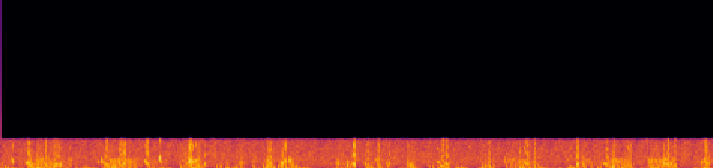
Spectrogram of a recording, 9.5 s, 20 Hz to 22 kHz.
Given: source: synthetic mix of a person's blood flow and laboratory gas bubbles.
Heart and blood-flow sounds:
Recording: Doppler ultrasound of blood flow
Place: precordium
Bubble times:
0.00-0.20 s: bubbles
0.31-0.97 s: bubbles
1.28-2.19 s: bubbles
2.36-2.76 s: bubbles
2.84-2.99 s: bubbles
3.11-3.26 s: bubbles
3.35-3.40 s: bubbles
3.46-3.98 s: bubbles
4.44-4.77 s: bubbles
4.82-5.21 s: bubbles
5.40-5.55 s: bubbles
5.69-6.01 s: bubbles
6.12-6.22 s: bubbles
6.39-6.60 s: bubbles
6.70-7.19 s: bubbles
7.64-7.91 s: bubbles
7.94-8.43 s: bubbles
8.62-9.05 s: bubbles
9.30-9.48 s: bubbles
From the record:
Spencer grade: 3 (all of the cardiac periods contain showers or single bubble signals, but not dominating or overriding the cardiac motion signals)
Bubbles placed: anywhere in the cardiac cycle

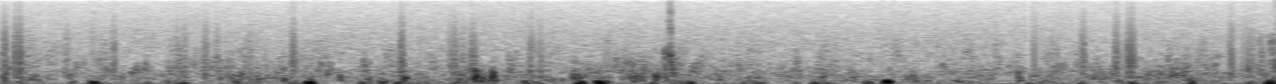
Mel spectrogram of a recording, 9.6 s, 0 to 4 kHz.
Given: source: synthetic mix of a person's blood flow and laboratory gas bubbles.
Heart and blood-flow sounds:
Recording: Doppler ultrasound of blood flow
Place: subclavian vein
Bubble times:
4.95-5.09 s: bubbles
9.42-9.58 s: bubbles
From the record:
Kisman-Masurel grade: 122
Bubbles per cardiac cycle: 1 to 2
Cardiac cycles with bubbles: 10 to 50%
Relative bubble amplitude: moderate (0.250 to 0.450)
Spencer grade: 2 (many but less than half of the cardiac periods contain bubble signals, singularly or in groups)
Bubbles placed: anywhere in the cardiac cycle

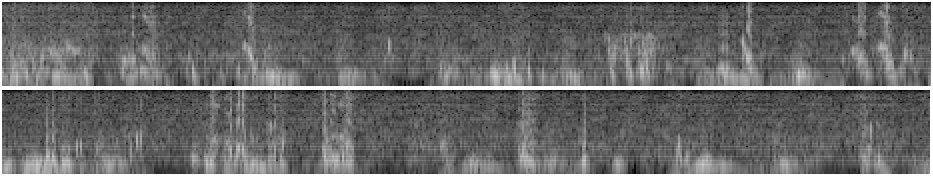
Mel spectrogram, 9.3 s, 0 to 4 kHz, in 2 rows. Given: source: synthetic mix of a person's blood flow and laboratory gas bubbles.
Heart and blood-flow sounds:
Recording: Doppler ultrasound of blood flow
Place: precordium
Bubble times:
0.00-0.48 s: bubbles
0.58-0.84 s: bubbles
0.89-1.35 s: bubbles
1.90-1.97 s: bubbles
2.17-2.30 s: bubbles
2.48-2.83 s: bubbles
2.99-3.38 s: bubbles
3.52-3.65 s: bubbles
3.68-3.82 s: bubbles
4.18-4.61 s: bubbles
4.77-5.08 s: bubbles
5.11-5.37 s: bubbles
5.58-6.08 s: bubbles
6.23-6.42 s: bubbles
6.82-6.90 s: bubbles
7.20-7.36 s: bubbles
7.52-7.60 s: bubbles
7.68-7.78 s: bubbles
7.98-8.12 s: bubbles
8.92-9.09 s: bubbles
From the record:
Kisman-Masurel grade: 232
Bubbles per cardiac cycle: several, 3 to 8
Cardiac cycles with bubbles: 50 to 99%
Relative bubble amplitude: moderate (0.250 to 0.450)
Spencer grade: 3 (all of the cardiac periods contain showers or single bubble signals, but not dominating or overriding the cardiac motion signals)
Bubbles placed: anywhere in the cardiac cycle

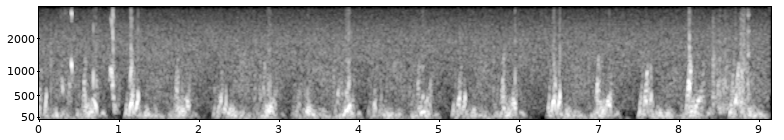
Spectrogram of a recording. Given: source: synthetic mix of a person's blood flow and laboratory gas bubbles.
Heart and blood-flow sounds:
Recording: Doppler ultrasound of blood flow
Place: precordium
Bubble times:
0.29-0.48 s: bubbles
0.67-0.75 s: bubbles
0.90-1.07 s: bubbles
8.41-9.00 s: bubbles
From the record:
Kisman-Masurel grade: 222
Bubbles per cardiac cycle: several, 3 to 8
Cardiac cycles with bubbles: 10 to 50%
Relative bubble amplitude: moderate (0.250 to 0.450)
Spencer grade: 2 (many but less than half of the cardiac periods contain bubble signals, singularly or in groups)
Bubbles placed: only in the low amplitude regions of the cardiac cycle

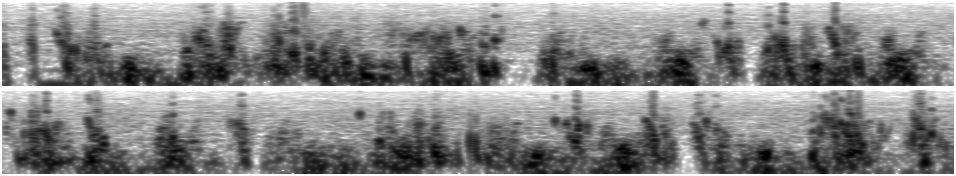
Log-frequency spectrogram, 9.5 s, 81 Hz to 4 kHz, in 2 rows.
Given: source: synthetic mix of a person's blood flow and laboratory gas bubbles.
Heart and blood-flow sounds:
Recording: Doppler ultrasound of blood flow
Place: precordium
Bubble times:
0.00-0.04 s: bubbles
0.11-0.18 s: bubbles
0.24-0.53 s: bubbles
0.87-1.77 s: bubbles
1.92-2.53 s: bubbles
2.68-2.82 s: bubbles
3.48-3.71 s: bubbles
3.80-4.34 s: bubbles
4.76-5.09 s: bubbles
5.17-5.31 s: bubbles
5.57-5.65 s: bubbles
5.88-6.03 s: bubbles
6.50-7.35 s: bubbles
7.50-7.72 s: bubbles
7.92-8.14 s: bubbles
8.19-8.40 s: bubbles
8.76-9.21 s: bubbles
9.24-9.53 s: bubbles
From the record:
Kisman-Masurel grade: 342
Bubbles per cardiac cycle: rolling drumbeat, 9 or more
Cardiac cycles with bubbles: 100%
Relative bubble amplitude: moderate (0.250 to 0.450)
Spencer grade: 3 (all of the cardiac periods contain showers or single bubble signals, but not dominating or overriding the cardiac motion signals)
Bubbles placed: only in the low amplitude regions of the cardiac cycle

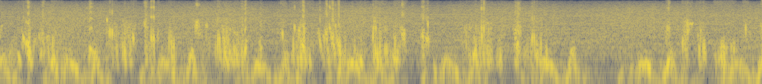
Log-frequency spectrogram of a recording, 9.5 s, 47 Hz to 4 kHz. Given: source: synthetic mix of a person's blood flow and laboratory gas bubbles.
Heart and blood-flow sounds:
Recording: Doppler ultrasound of blood flow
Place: precordium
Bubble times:
0.00-0.81 s: bubbles
1.09-1.22 s: bubbles
1.30-1.72 s: bubbles
1.79-2.01 s: bubbles
2.07-2.22 s: bubbles
2.41-3.15 s: bubbles
3.22-3.29 s: bubbles
3.49-3.58 s: bubbles
3.61-4.36 s: bubbles
4.39-4.57 s: bubbles
4.63-5.10 s: bubbles
5.25-5.39 s: bubbles
5.75-6.30 s: bubbles
6.40-6.87 s: bubbles
8.30-8.42 s: bubbles
8.50-8.85 s: bubbles
8.91-9.22 s: bubbles
9.28-9.36 s: bubbles
9.49-9.53 s: bubbles
From the record:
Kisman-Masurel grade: 333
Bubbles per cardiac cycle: rolling drumbeat, 9 or more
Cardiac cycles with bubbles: 50 to 99%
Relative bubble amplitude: loud (0.450 to 0.775)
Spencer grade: 3 (all of the cardiac periods contain showers or single bubble signals, but not dominating or overriding the cardiac motion signals)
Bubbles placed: anywhere in the cardiac cycle

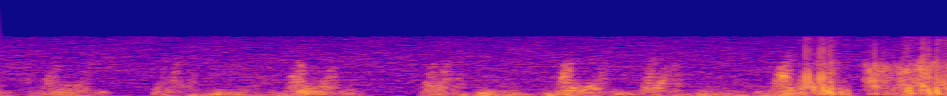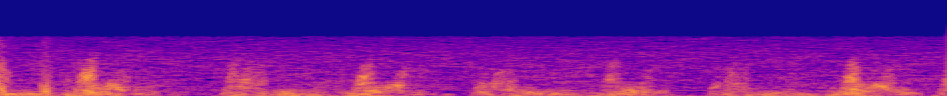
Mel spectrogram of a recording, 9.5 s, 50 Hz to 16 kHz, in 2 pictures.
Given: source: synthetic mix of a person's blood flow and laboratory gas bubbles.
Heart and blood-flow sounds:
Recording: Doppler ultrasound of blood flow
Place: precordium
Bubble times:
3.99-4.25 s: bubbles
4.31-4.79 s: bubbles
4.93-5.01 s: bubbles
From the record:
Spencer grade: 1 (occasional bubble signal discernible with the cardiac motion signal, with majority of cardiac periods free of bubbles)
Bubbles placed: only in the low amplitude regions of the cardiac cycle

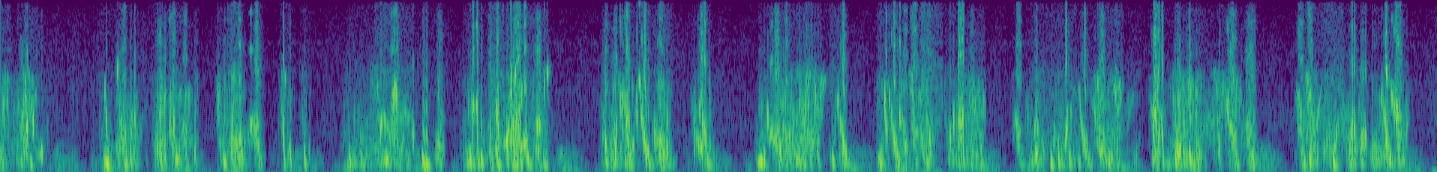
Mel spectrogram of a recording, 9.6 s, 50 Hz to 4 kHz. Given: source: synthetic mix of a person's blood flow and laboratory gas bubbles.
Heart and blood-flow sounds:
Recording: Doppler ultrasound of blood flow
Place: precordium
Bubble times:
0.00-0.32 s: bubbles
0.66-1.33 s: bubbles
1.43-1.77 s: bubbles
1.85-2.08 s: bubbles
2.30-2.97 s: bubbles
3.08-3.69 s: bubbles
4.00-4.51 s: bubbles
4.60-4.77 s: bubbles
5.05-5.71 s: bubbles
5.83-6.57 s: bubbles
6.74-7.60 s: bubbles
7.65-8.40 s: bubbles
8.62-9.40 s: bubbles
9.56-9.59 s: bubbles
From the record:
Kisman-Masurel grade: 343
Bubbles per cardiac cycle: rolling drumbeat, 9 or more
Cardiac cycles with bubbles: 100%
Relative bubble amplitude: loud (0.450 to 0.775)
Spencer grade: 3 (all of the cardiac periods contain showers or single bubble signals, but not dominating or overriding the cardiac motion signals)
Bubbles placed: anywhere in the cardiac cycle

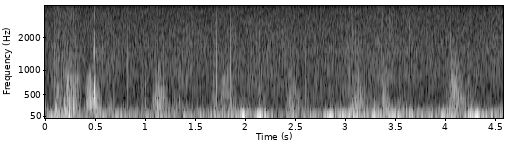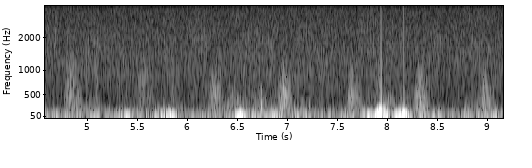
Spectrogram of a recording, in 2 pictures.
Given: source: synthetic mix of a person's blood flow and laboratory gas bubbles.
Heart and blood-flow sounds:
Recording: Doppler ultrasound of blood flow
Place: subclavian vein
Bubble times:
0.08-0.34 s: bubbles
0.47-0.53 s: bubbles
From the record:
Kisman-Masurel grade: 111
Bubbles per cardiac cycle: 1 to 2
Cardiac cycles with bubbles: 1 to 10%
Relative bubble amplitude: barely perceptible (0.100 to 0.250)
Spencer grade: 1 (occasional bubble signal discernible with the cardiac motion signal, with majority of cardiac periods free of bubbles)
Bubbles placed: anywhere in the cardiac cycle

